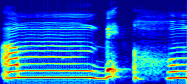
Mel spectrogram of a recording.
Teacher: تو ہم نے نون ساکن کو میم سے بدلنا ہے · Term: اقلاب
